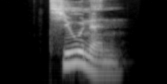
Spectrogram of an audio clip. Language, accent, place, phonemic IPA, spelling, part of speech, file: German, Germany, Berlin, /ˈtjuːnən/, tunen, verb, De-tunen.ogg
- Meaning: 1. to tune (modify and optimize technical devices, chiefly cars) 2. to perform plastic surgery on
